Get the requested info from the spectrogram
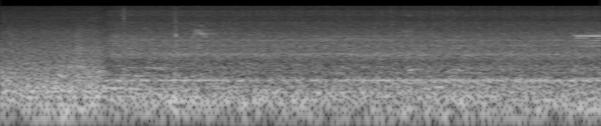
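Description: Steady loud background noise with a constant low hum joining about a second in.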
